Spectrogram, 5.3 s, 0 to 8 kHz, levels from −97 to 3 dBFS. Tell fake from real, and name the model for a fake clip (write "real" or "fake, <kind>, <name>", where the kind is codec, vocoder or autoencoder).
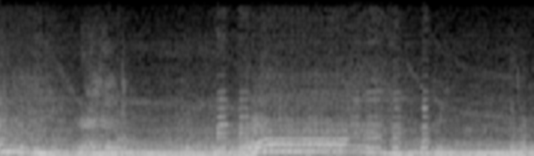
fake, vocoder, Vocos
